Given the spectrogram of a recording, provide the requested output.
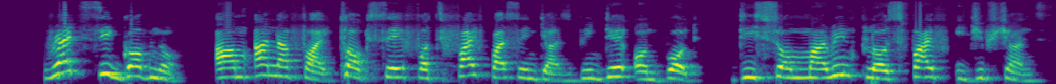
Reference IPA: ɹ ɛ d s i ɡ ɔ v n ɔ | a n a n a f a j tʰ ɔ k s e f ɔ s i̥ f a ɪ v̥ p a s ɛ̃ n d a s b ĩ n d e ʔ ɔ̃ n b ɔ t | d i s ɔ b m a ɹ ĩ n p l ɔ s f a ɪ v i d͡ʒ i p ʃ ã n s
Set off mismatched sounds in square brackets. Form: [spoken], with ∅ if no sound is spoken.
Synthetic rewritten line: ɹ ɛ d s i ɡ ɔ v n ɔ | a [m] a n a f a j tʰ ɔ k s e f ɔ [t] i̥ f a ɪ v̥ p a s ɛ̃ n [d͡ʒ] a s b ĩ n d e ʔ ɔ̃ n b ɔ [d] | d i s ɔ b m a ɹ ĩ n p l ɔ s f a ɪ v i d͡ʒ i p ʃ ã n s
